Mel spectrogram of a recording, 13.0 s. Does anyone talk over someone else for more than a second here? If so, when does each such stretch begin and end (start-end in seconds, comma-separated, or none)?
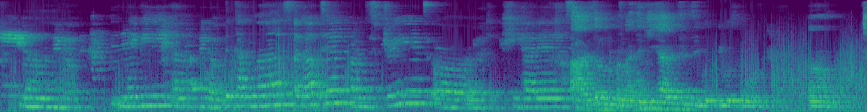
8.6-9.8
